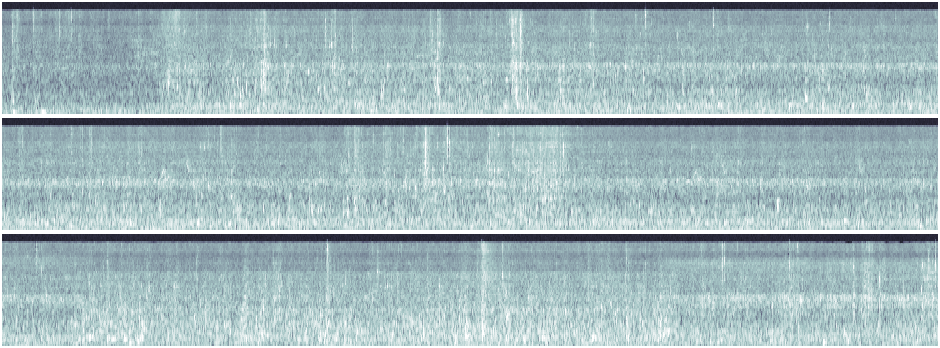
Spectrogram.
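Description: Shallow stream running over rocks, with irregular splashes and drips as lettuce is rinsed by hand in the water.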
